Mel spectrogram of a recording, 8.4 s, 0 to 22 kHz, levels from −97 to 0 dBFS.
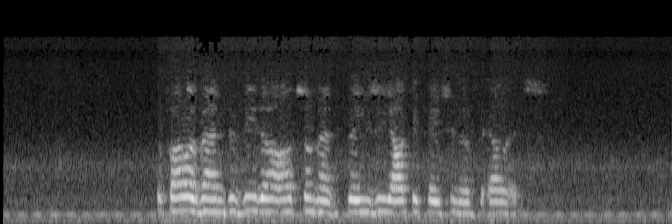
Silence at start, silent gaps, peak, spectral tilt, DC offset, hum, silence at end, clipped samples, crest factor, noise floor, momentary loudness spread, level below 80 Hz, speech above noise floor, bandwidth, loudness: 0.25 s; none; -6 dBFS; -8 dB/octave; under 0.1%; none; 0.2 s; under 0.1%; 18 dB; -49 dBFS; 10 LU; -54 dBFS; 26 dB; 10.5 kHz; -23 LUFS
